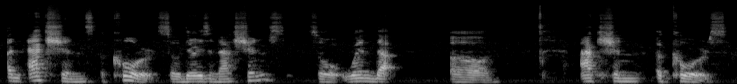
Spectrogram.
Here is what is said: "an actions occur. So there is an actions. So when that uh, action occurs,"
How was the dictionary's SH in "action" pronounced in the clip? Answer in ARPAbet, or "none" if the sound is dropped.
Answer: SH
